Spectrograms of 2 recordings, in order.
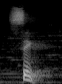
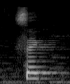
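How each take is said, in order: First: A short syllable on a low pitch. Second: A short syllable on a mid pitch. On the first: "and low tones"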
